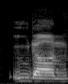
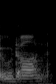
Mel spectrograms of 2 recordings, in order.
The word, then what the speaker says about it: UDON: is done by this reign of people that udon found online i think that's like spelled it pronounce it it's u-d-o-n uh udon has a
